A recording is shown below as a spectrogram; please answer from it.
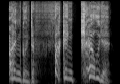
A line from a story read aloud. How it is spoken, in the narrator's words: Joni spat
